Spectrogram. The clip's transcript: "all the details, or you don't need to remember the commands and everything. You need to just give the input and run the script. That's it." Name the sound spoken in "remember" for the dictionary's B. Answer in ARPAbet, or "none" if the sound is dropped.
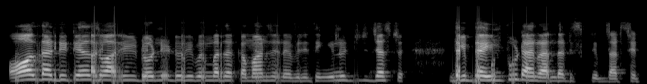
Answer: B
